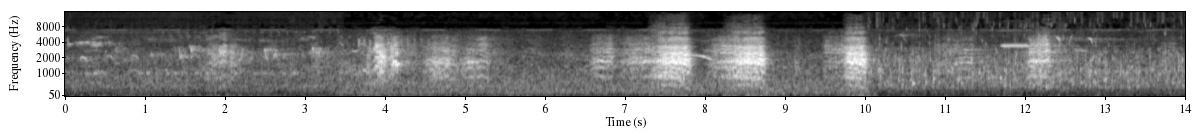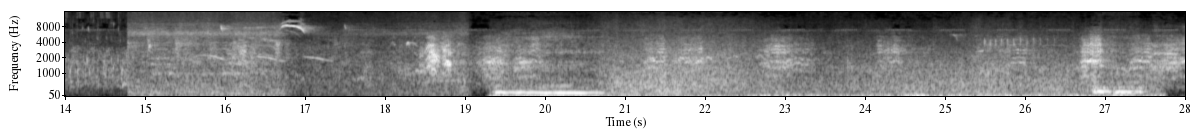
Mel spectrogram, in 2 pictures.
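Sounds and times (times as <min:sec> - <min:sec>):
harsh bird calls: 0:25.2 - 0:28.0.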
